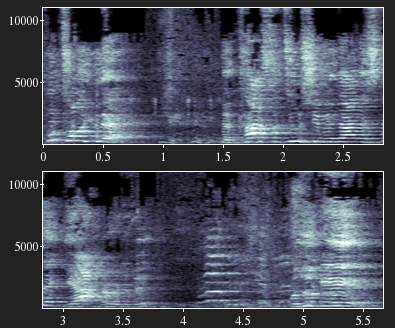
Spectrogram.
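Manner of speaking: loud, high, swaggering stick-up man; a mugger who turns out to be a brother; street robber. Acted. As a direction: menace him, then laugh it off. Stick-up man robs a newcomer.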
